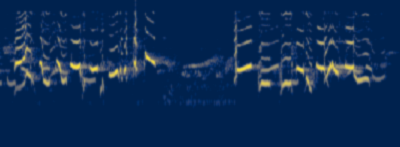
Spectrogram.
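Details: Lure song of an oriental magpie-robin for stimulating house-kept birds to sing. Two bursts of rapid, varied whistles and chirps are split by a quieter pause of about a second.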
